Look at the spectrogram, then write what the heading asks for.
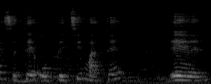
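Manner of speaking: ordinary talk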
